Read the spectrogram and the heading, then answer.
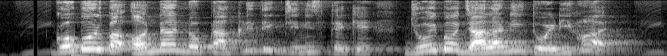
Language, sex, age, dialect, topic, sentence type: Bengali, male, 31-35, Standard Colloquial, agriculture, statement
